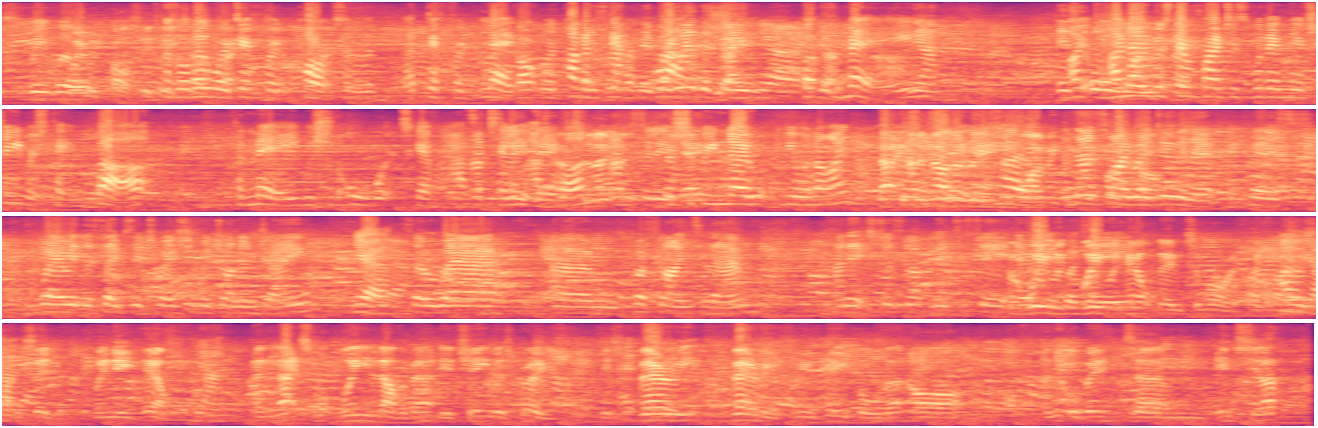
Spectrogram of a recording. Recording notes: We make no apology for the background noise because we spoke to these ladies at the Achievers New Year Gala Dinner, we hope you can hear the enjoyment of the whole team enjoying themselves.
